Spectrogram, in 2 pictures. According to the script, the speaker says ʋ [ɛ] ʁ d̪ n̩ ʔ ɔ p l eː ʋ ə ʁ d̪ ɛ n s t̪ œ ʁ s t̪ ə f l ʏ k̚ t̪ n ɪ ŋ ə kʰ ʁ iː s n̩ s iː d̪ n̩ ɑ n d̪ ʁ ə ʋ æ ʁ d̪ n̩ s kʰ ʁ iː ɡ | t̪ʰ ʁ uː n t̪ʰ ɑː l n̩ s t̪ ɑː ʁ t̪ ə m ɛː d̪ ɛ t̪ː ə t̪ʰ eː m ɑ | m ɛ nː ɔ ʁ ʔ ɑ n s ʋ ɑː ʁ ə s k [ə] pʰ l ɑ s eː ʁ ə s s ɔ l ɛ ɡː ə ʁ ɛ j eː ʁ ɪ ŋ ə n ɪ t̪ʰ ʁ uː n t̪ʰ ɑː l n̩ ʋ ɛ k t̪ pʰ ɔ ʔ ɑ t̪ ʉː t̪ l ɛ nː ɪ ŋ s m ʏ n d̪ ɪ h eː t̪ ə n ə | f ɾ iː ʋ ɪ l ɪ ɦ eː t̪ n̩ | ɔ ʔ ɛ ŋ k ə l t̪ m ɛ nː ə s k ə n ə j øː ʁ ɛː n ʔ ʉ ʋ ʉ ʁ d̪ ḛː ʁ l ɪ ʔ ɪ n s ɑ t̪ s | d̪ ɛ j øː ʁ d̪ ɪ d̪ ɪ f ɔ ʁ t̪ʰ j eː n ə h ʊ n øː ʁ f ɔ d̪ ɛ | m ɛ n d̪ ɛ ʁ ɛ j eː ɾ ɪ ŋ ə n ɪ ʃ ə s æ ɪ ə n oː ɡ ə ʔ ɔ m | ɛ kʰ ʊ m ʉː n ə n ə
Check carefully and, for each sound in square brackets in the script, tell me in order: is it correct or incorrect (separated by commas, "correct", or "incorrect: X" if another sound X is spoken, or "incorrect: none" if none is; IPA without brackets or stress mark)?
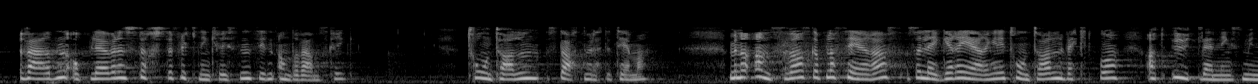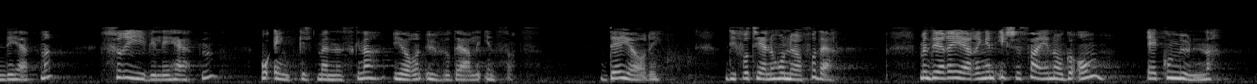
incorrect: æ, incorrect: ɑ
